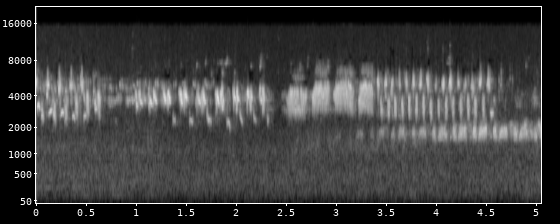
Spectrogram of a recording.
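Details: Brewer's sparrow: a sequence of rapid, high trills, each at a different pitch, joined after a brief pause by a buzzier phrase and then a lower, evenly pulsed trill.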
